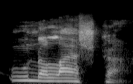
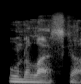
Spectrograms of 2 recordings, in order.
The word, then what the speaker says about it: Unalaska: became russian lands and they tried to pronounce that word using russian letters and they made it sound like unalashka eventually russia sold alaska to america and we then tried to produce pronounce that word into english and we came up then with unalaska on alaska so that's the one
